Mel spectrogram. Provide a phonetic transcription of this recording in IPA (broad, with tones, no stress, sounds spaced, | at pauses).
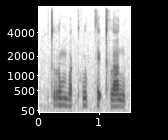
t r o˥˩ m b a˨˩ k̚ pʰ l u˥˩ k̚ s e˥˩ ʔ kʰ l a˥˩ n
